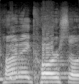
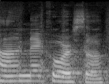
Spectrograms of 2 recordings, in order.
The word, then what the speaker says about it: Cane Corso: stop commenting down below that I'm saying it wrong. Cane Corso is how you say it. Yes, Cane Corso. 20 years breeding. I think she would know more than me. And It's not Cane Corso, people. He's not a candy cane.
